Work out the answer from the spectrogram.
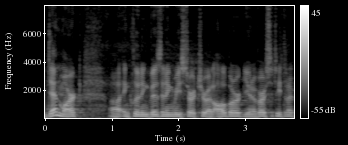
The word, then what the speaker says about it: Aalborg: You also hold positions in Denmark, including visiting researcher at Aalborg University. Did I pronounce that correctly?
